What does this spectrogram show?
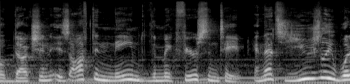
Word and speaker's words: McPherson: named the mcferson and because mcferson has the pronunciation of fear within it once the film got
